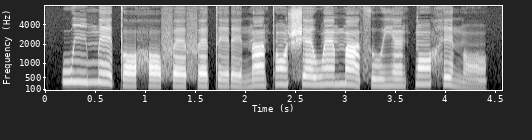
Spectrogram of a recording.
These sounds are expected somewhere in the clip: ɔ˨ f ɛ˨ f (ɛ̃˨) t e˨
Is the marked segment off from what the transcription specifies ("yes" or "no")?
yes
